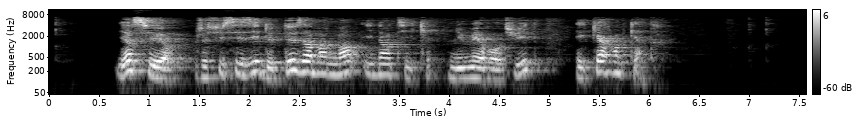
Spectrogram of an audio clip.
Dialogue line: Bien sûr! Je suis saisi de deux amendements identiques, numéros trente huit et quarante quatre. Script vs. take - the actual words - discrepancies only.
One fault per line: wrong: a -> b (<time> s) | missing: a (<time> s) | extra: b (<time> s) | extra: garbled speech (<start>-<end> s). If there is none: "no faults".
missing: trente (4.5 s)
